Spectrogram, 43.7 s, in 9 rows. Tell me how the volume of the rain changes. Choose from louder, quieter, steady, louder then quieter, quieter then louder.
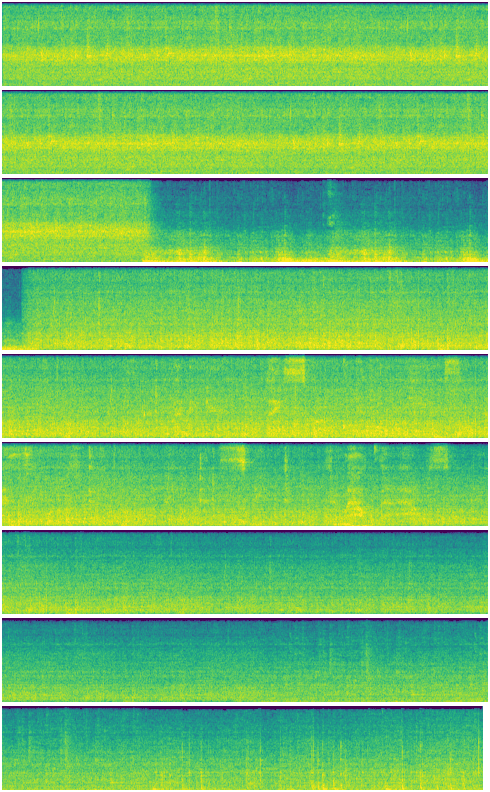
quieter.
